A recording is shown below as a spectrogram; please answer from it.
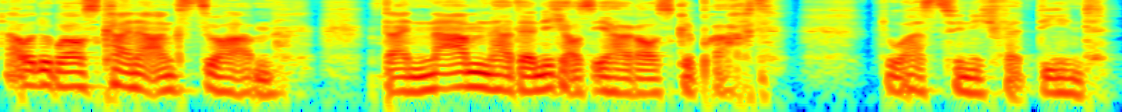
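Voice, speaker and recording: A man's voice: fairly low pitch, brisk, fairly bright tone, pitched below the performer's own voice. A man voicing a hostile young man who speaks in cold, curt, menacing lines. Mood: cold menace.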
